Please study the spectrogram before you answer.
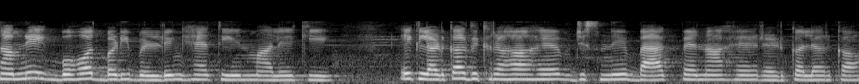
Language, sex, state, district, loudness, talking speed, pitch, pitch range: Hindi, female, Maharashtra, Mumbai Suburban, -15 LUFS, 145 wpm, 220 Hz, 205-235 Hz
